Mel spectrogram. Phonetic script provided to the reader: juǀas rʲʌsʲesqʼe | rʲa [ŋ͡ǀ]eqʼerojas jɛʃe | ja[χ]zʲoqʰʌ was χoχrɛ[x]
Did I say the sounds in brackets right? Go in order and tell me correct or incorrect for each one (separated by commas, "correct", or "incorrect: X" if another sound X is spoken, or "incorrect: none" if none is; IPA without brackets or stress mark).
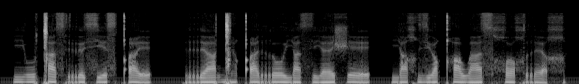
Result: incorrect: ɡ͡ǀ, correct, incorrect: χ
